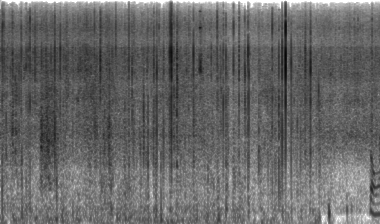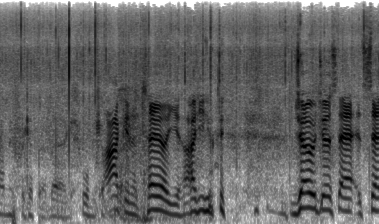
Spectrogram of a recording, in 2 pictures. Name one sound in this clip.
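A campfire crackles and pops.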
